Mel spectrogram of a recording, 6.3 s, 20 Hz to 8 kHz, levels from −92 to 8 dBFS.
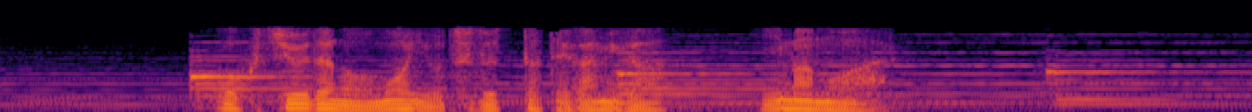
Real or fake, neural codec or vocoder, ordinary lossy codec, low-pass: fake; vocoder, 44.1 kHz, 128 mel bands every 256 samples, BigVGAN v2; AAC, 16 kbps; 7.2 kHz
